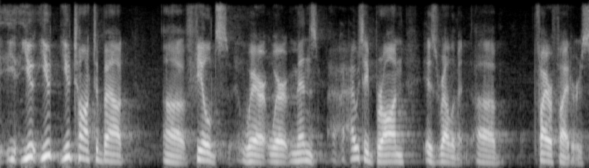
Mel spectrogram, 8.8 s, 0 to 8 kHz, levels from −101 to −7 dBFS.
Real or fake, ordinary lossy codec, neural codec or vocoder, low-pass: real; Opus, 64 kbps; none; 7.2 kHz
